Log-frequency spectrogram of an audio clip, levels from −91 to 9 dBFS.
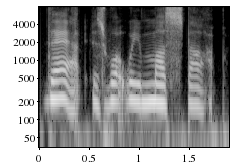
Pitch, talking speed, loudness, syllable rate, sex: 190 Hz, 190 wpm, -14 LUFS, 3.4 syllables/s, female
